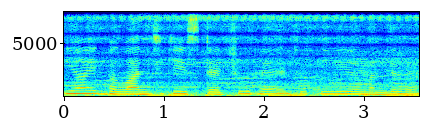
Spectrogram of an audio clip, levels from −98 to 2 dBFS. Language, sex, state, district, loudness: Hindi, female, Uttar Pradesh, Ghazipur, -30 LUFS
